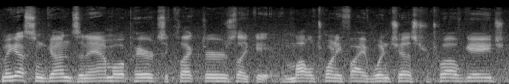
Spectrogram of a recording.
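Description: A man with a fairly high pitch speaks in a flat monotone at very even loudness, with hardly any pauses. Noticeable background noise runs underneath. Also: moderate pace. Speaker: auctioneer. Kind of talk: auctioneer's walkthrough of sale items, sales pitch on video. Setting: video walkthrough of an auction venue. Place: workshop. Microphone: phone near.

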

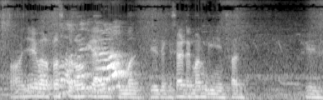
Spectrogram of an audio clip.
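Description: A man with a bright, sharp tone talks at a fairly quick pace. His intonation is fairly even, and room echo is audible. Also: medium pitch for a man.

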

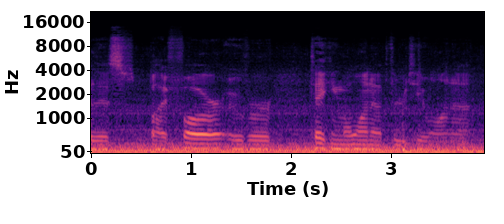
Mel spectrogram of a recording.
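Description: A man's voice with an American accent, dry with no echo, amid loud background noise. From California. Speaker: travel vlogger. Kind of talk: casual chat. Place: car. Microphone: camera far.

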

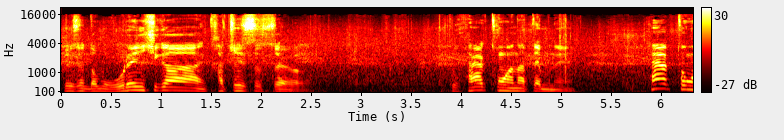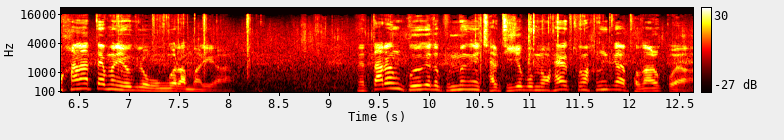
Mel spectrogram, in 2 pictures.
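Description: Over noticeable background noise, a man with a fairly high pitch talks at a fairly quick pace, with very wide pitch swings and long, frequent pauses. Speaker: game streamer. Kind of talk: live gameplay commentary. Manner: animated.

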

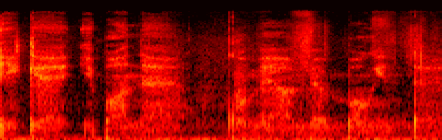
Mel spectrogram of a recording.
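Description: The speaker is whispering at a very slow pace. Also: woman. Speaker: ASMR creator. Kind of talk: ASMR ear cleaning with chatty talk. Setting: binaural microphone studio. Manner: soft-spoken, whispering, casual chat. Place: home room. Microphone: studio mic.

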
